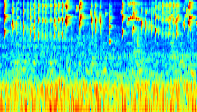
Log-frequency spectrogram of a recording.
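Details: Long-tailed shrike pouring out a dense, twittering song used as a lure: rapid scratchy chatter and squeaky notes packed closely together, quieter than the surrounding clips, with brief pauses.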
